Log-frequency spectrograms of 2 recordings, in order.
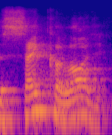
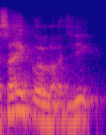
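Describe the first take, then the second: First: Said in the usual way. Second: "psychology" said as written, with a P; puh-sy start on "psychology"; spelling pronunciation. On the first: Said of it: "You say psychology". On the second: Shown as a demonstration. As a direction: voice the P before the S in "psychology". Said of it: "You write psychology".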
